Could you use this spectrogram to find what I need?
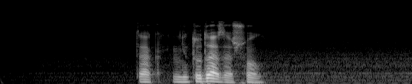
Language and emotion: Russian, neutral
